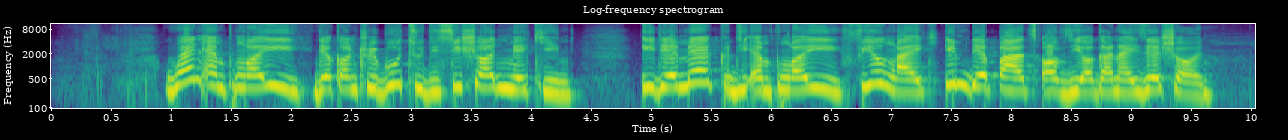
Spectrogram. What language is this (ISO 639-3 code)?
pcm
